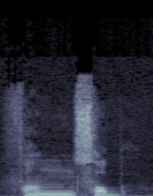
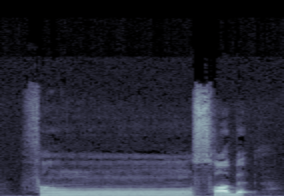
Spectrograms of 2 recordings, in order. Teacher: something happened to the noon. It wasn't articulated completely. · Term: ikhfa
